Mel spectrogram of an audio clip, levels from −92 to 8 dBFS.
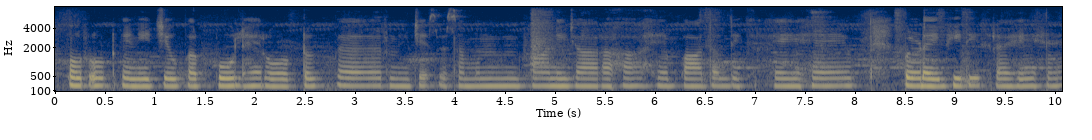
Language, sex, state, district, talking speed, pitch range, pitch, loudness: Hindi, female, Bihar, East Champaran, 150 wpm, 210-220 Hz, 215 Hz, -32 LUFS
